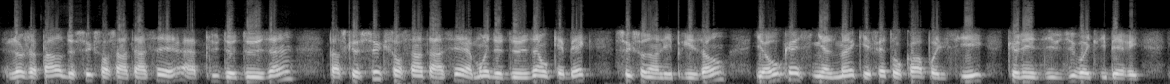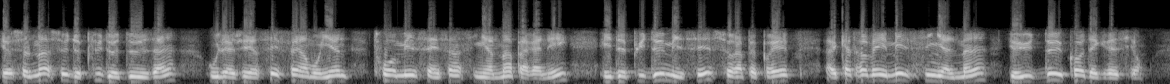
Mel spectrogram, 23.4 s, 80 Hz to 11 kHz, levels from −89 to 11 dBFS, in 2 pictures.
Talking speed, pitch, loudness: 220 wpm, 190 Hz, -14 LUFS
